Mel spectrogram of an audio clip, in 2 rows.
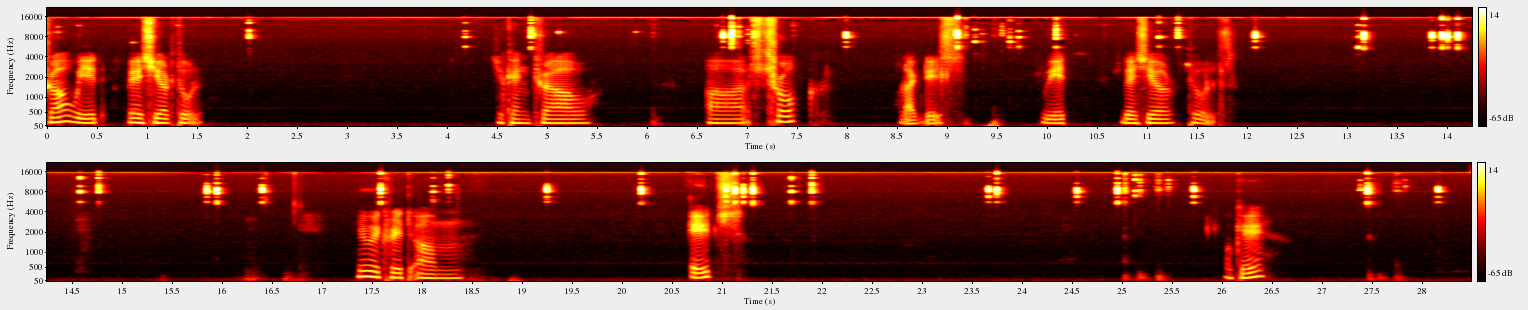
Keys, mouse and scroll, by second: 1.0-2.2 middle drag, 4.1 middle click, 5.1-5.4 ctrl+scroll up 2, 9.1 ctrl+middle click, 9.4 ctrl+scroll down 2, 9.7 ctrl+middle click, 11.1 click, 12.1-13.3 drag, 13.8 click, 14.6 click, 15.8 click, 16.4-17.7 drag, 18.1 click, 19.2-20.3 drag, 21.0 click, 21.6 click, 23.7 click, 24.5 click, 25.7 ctrl+z, 25.7-27.6 ctrl+drag, 27.5 ctrl+z, 28.2-28.4 ctrl+drag.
